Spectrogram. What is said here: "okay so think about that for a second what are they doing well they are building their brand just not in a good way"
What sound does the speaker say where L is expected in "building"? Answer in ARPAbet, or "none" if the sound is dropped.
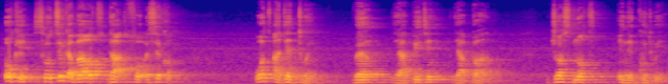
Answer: none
